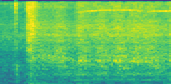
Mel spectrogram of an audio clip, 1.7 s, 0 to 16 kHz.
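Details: 2009 BMW 328i that has not started since a dealer warranty valve cover gasket job, with the fuel pump and its driver module already replaced: a brief starter whir with no firing. Crank, no-start.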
